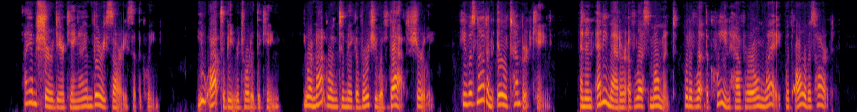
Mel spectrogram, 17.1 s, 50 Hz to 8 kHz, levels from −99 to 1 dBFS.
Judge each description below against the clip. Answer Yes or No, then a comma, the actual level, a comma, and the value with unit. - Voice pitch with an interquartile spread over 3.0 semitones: Yes, average, 4.3 semitones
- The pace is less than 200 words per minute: No, fast, 205 wpm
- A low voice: No, high, 215 Hz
